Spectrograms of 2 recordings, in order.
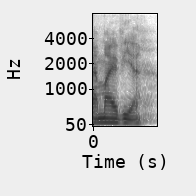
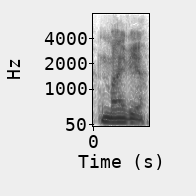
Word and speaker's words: Maivia: How do you say the name? – Or Great Chief Maivia. – Maivia? – Yeah, Maivia. – Maivia.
